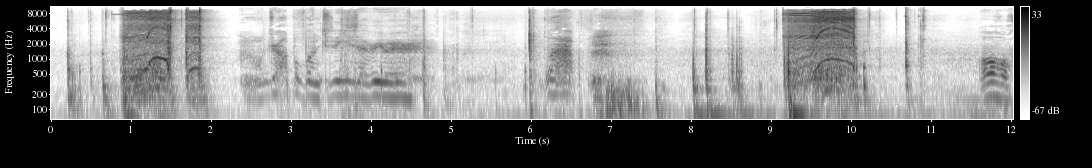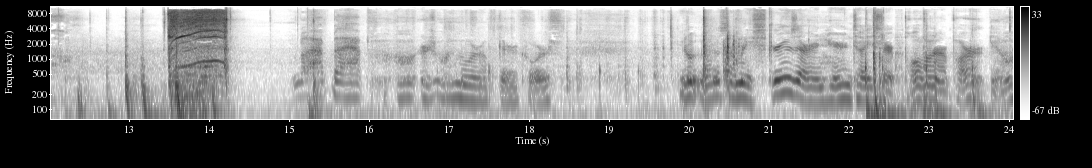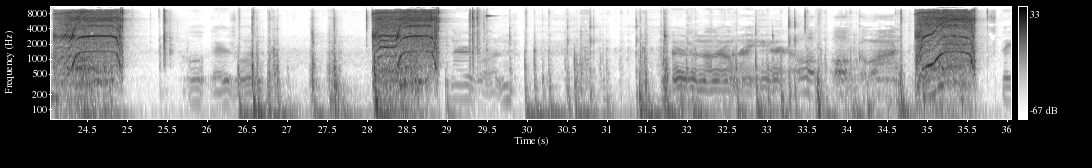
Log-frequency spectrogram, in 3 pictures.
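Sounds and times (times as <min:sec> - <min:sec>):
drill clicks: 0:00.7 - 0:02.1, 0:09.0 - 0:10.9, 0:13.4 - 0:14.4, 0:24.0 - 0:25.6, 0:28.0 - 0:29.5, 0:34.8 - 0:35.9
drill motor whining: 0:00.8 - 0:02.0, 0:09.1 - 0:10.2, 0:13.5 - 0:14.3, 0:24.0 - 0:25.0, 0:28.0 - 0:29.0, 0:34.8 - 0:35.7
drill motor whine spinning up: 0:34.9 - 0:35.6.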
